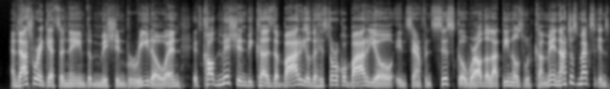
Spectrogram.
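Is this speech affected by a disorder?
No.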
